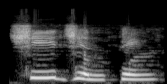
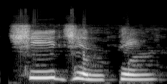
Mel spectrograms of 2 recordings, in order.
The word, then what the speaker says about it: Xi Jinping: Et comme j'étais pas sûr en fait de sa prononciation, parce que le Xi là en question se prononce Chi à peu près.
